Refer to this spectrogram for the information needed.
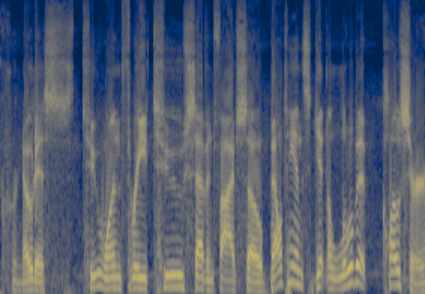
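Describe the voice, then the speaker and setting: Lively intonation from a man at a medium pitch, his loudness very even. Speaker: sim racing commentator. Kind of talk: live commentary. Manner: fast; animated.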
